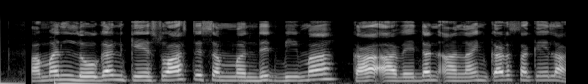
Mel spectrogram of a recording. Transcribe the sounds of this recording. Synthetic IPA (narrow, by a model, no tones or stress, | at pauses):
ɦɐmən̆loːɡənɪ̆keːswaːst̪ʰsɐ̃mbə̃nd̪ʱɪt̪̚biːmakʰaaːʋeːd̪ənaːnlaːɪnkɐɾsɐkeːlaː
